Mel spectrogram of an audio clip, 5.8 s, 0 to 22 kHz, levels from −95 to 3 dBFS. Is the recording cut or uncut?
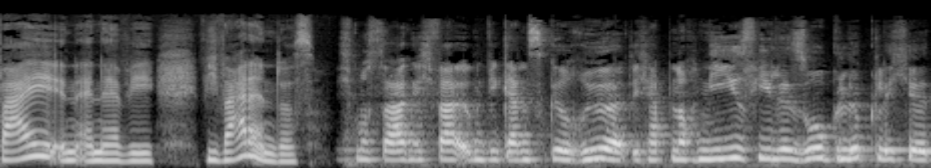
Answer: cut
